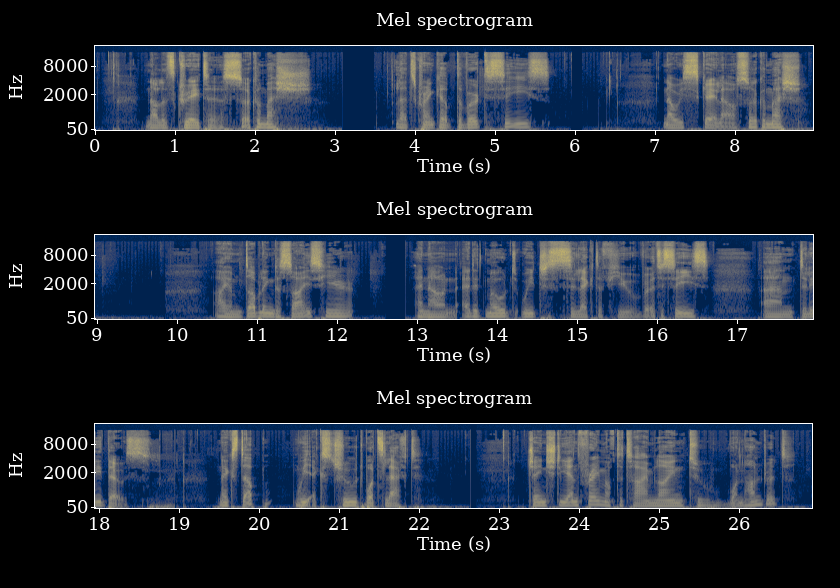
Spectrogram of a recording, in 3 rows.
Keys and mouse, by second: 0.0 x, 0.5 shift+a, 4.8-7.1 middle drag, 5.5 Tab, 7.5 Tab, 7.9 s, 9.3 click, 10.5 s, 11.9 middle click, 12.6 Tab, 12.7-13.8 drag, 13.8 ctrl+z, 13.8 s, 14.3 b, 15.3 b, 16.0 b, 16.9 b, 18.1-20.9 typing, 22.8 Tab, 23.1 middle click, 24.2 middle click, 24.6-26.4 drag, 26.4 e.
